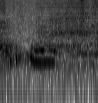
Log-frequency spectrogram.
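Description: Soft cooing from a Birmingham Roller pigeon, a breeder bird, two low rolling coos close by against quiet background.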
